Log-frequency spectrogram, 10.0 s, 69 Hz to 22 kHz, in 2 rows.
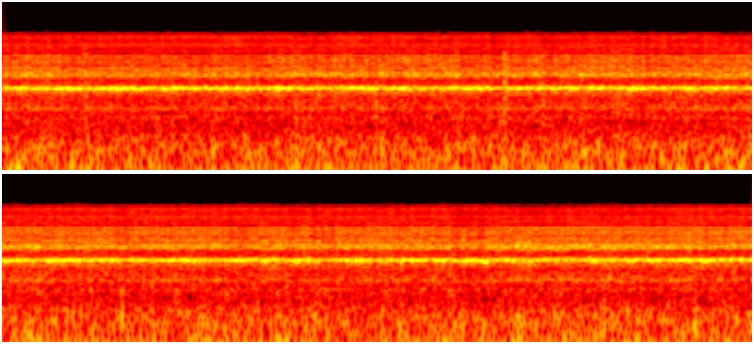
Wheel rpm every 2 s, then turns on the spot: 150, 150, 150, 150, 150.
none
